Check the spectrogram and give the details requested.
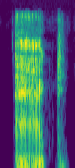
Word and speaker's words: ACT: or ACT which therapists actually pronounce in a single word ACT and not the initials ACC was developed in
